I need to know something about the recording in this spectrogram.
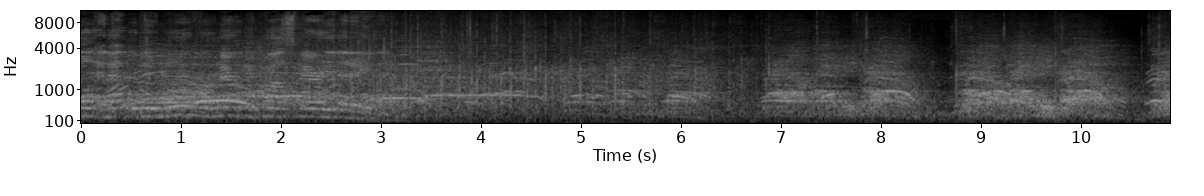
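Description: A large crowd cheers and claps.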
